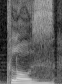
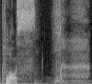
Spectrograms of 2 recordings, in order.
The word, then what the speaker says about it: clause: The S there is producing the sound of Z. That's why I have to pronounce it as clause and not clause. All right, and then I'll move on quickly to for.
